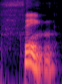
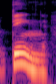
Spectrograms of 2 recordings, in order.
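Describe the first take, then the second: First: The word begins with a th sound. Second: The word begins with a d sound. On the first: The speaker calls it right. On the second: The speaker calls it wrong.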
